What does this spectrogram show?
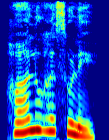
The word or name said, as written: ಹಾಲುಹಸುಳೆ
